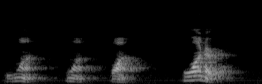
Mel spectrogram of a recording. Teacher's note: that T is almost silent. The tongue comes up a little bit, but not much.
